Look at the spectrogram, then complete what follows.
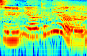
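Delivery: high, sing-song pet-calling voice.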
